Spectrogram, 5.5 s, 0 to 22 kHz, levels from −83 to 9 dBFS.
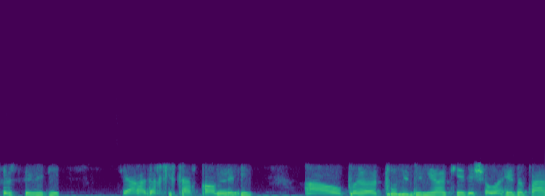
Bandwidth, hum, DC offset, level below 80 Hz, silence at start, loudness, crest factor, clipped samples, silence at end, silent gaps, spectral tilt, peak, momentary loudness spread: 3.9 kHz; none; under 0.1%; -52 dBFS; 0.05 s; -22 LUFS; 16 dB; under 0.1%; 0 s; none; -9.5 dB/octave; -6 dBFS; 5 LU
